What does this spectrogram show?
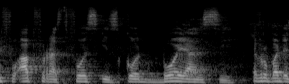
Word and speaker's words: buoyancy: force buoyancy yes buoyancy it is almost pronounced right now what boy boy whatever is you the pronunciation remains the same boy buoyancy he's gotta use the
